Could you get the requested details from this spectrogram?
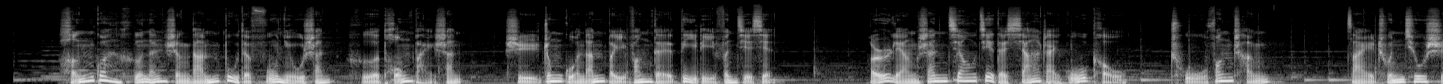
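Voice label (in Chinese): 男国大音-非遗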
